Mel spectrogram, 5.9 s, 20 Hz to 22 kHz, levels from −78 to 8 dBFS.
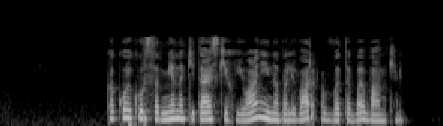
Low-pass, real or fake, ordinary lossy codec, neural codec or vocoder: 7.2 kHz; fake; MP3, 32 kbps; autoencoder, 48 kHz, 128 numbers a frame, DAC-VAE, trained on Japanese speech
